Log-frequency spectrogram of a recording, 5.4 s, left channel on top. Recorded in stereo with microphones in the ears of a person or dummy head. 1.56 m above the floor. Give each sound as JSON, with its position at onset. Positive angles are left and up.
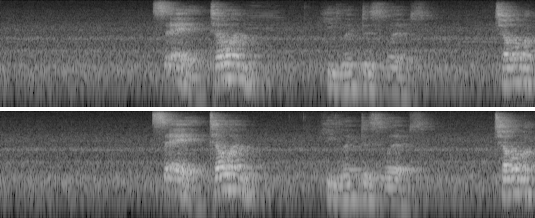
{"t": 1.5, "sound": "a man speaking", "side_deg": -65, "distance_m": 0.9}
